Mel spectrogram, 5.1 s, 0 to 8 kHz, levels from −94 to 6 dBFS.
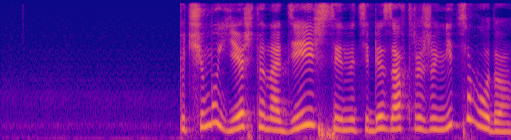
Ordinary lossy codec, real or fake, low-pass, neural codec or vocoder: none; fake; 7.2 kHz; autoencoder, 48 kHz, 32 numbers a frame, DAC-VAE, trained on Japanese speech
